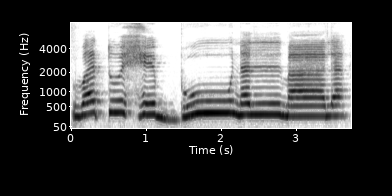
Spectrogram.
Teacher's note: ہا کو با سے ہم نے ملایا مضبوطی سے، با کے اوپر پیش، ساتھ واو ساکن، واو مدہ، تو با کو لمبا کر لیا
